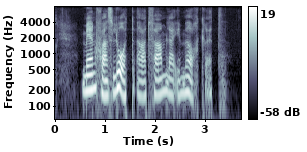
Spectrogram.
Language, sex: Swedish, female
